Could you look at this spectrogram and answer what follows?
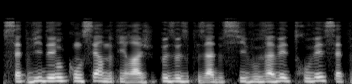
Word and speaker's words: Pezeshkzad: Iraj Peuzezad en persan. Iraj Peuzezad prononcé pour les francophones Iraj Peuzezad ou Zad comme le A anglais de Garden, né en 1928 à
